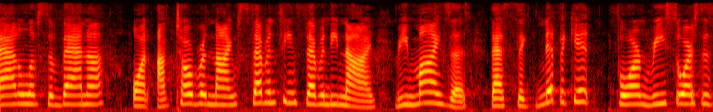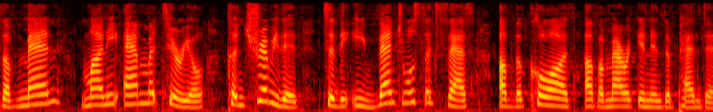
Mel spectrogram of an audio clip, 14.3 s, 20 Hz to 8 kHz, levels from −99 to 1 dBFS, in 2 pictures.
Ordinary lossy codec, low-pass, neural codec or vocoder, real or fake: MP3, 48 kbps; 7.2 kHz; codec, 16 kHz, 4.8 kbps, FACodec; fake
